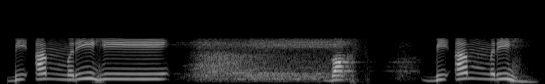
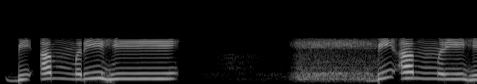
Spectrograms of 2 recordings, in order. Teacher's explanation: میم ساکن کے بعد حرف را ہے، قاعدہ کون سا لگے گا؟ اظہار شفوی، غنہ نہیں کریں گے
